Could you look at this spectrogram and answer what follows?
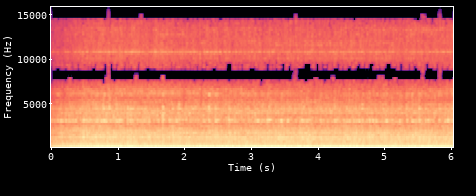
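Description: Small Honda engine running steadily, belt-driving a sugarcane juice crusher.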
